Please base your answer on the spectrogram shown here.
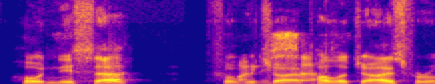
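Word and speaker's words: Hornisse: terrible German pronunciation Vesper the E is pronounced in German I've been dropping it like the French and I got spanked so yeah no it's hornissa for which I apologize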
